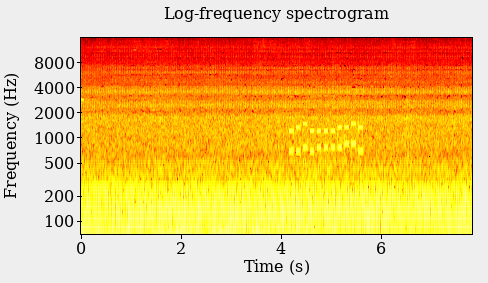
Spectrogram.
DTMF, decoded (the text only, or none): 12614445892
